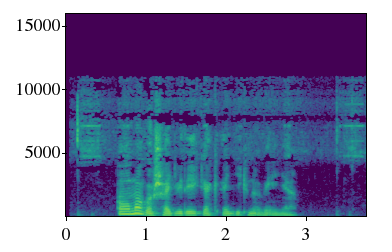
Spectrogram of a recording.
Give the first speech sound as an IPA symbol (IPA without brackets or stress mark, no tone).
ɒ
